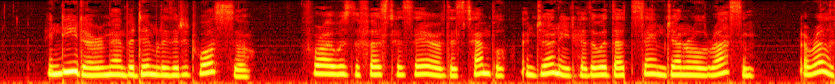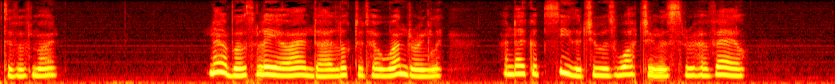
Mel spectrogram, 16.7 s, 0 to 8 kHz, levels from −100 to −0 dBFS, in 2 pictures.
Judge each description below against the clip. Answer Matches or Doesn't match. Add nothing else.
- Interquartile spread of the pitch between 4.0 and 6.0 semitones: Doesn't match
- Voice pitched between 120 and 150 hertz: Doesn't match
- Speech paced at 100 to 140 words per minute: Doesn't match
